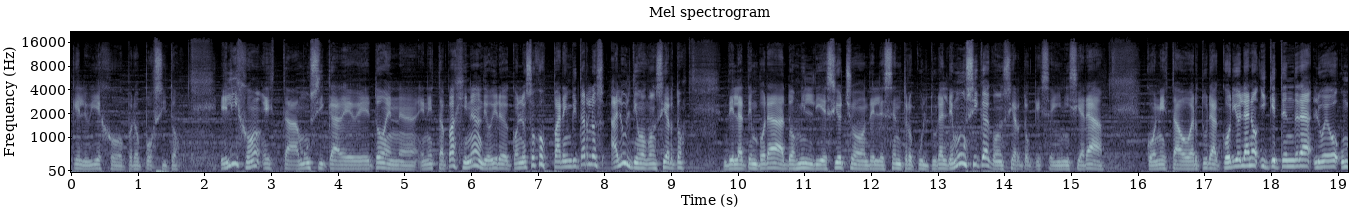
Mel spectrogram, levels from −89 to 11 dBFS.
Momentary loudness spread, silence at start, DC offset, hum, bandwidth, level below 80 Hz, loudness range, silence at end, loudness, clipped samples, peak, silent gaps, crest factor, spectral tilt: 11 LU; 0 s; under 0.1%; none; 18 kHz; -48 dBFS; 4 LU; 0 s; -22 LUFS; under 0.1%; -2 dBFS; none; 20 dB; -4.5 dB/octave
